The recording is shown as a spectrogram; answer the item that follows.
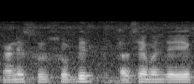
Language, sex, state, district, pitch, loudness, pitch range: Marathi, male, Maharashtra, Gondia, 115 Hz, -16 LUFS, 115-120 Hz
